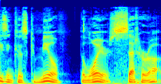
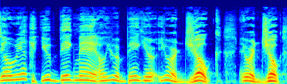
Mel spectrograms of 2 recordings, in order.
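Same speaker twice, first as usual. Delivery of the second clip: higher, slower mocking imitation; imitated taunting; 9 semitones higher than usual. Wife taunting husband on tape, higher slow mocking jeer. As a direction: sneer it, higher and drawn out, like goading him. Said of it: "the way she's taunting him".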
